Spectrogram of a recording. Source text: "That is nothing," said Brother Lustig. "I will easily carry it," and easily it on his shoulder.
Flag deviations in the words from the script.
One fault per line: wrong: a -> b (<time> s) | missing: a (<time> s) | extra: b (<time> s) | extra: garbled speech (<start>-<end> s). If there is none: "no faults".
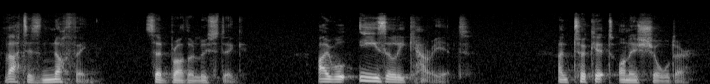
wrong: easily -> took (5.7 s)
